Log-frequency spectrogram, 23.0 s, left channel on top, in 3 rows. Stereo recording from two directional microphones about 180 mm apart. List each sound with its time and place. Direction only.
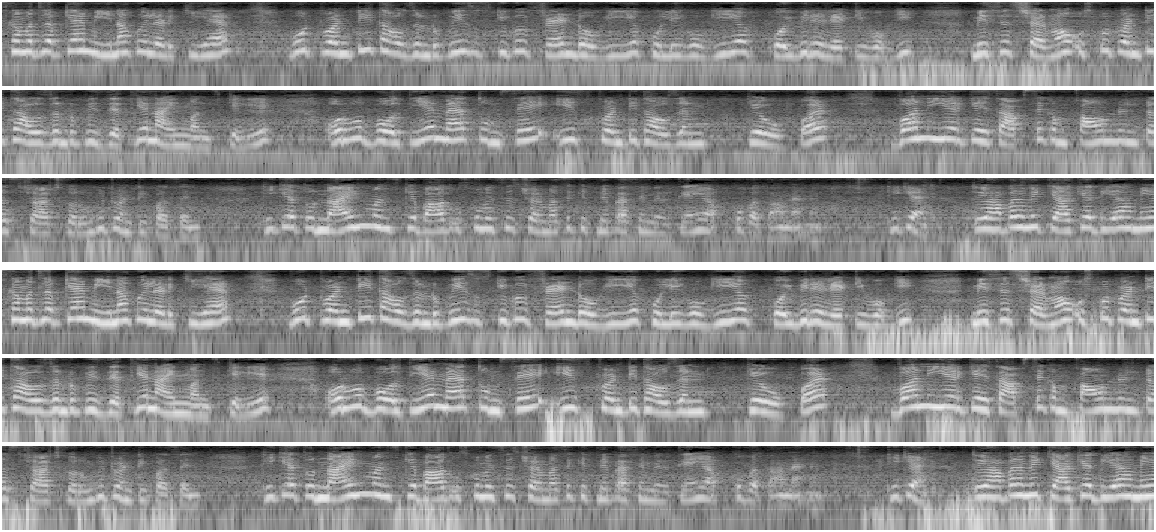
0.0 s a woman's voice: 35° right (ahead or behind)
21.3 s speech: 35° right (ahead or behind)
